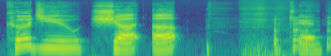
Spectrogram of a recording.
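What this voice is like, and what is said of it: Imitates another person's voice, poorly. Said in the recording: “that's my impression of Kevin Bacon. Not great.”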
